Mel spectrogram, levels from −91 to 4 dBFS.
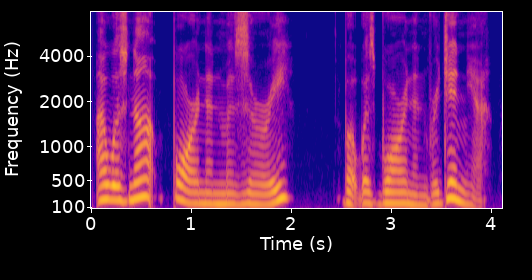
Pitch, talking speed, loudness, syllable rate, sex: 175 Hz, 160 wpm, -18 LUFS, 4.4 syllables/s, female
